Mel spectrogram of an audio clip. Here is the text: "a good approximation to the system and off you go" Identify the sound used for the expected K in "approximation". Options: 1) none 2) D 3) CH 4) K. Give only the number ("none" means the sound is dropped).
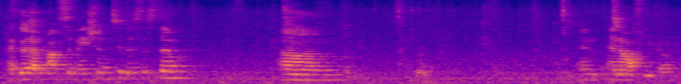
4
